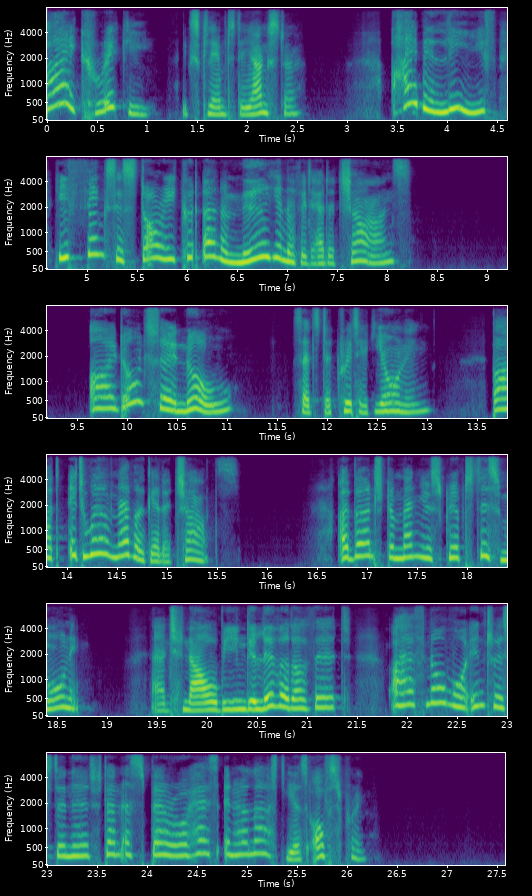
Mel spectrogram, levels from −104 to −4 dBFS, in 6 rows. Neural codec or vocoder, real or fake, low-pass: codec, 16 kHz, 2 kbps, FreqCodec, larger model; fake; 7.2 kHz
